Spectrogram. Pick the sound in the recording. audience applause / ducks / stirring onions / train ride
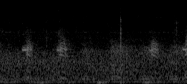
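ducks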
